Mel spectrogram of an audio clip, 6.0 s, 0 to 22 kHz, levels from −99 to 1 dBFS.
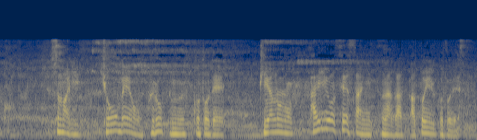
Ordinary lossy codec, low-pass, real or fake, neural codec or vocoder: none; none; fake; codec, 16 kHz, 8 kbps, FunCodec, trained on LibriTTS, 25 frames a second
